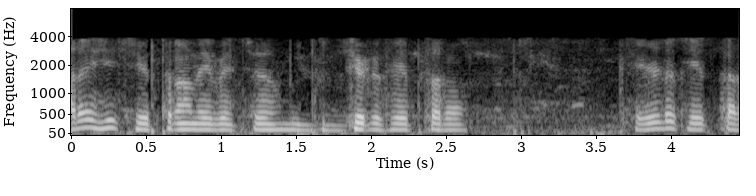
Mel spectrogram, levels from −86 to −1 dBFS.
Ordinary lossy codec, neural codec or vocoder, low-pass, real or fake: AAC, 16 kbps; codec, 16 kHz, 4 kbps, X-Codec, HuBERT features, trained on general audio; 7.2 kHz; fake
